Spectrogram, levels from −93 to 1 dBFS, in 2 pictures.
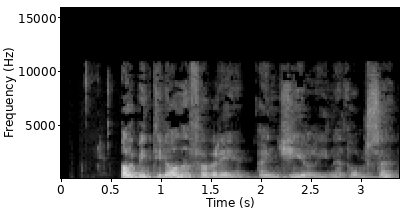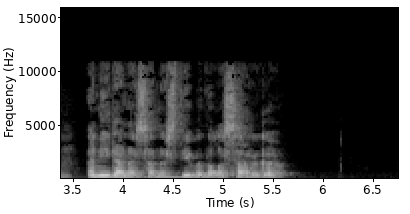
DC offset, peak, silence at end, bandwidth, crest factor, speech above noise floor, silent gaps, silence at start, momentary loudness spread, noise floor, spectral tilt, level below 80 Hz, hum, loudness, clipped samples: under 0.1%; -4 dBFS; 1.15 s; 11.5 kHz; 24 dB; 57 dB; none; 0.6 s; 14 LU; -84 dBFS; -5.5 dB/octave; -80 dBFS; none; -27 LUFS; under 0.1%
